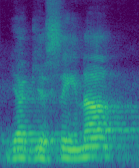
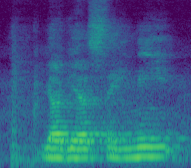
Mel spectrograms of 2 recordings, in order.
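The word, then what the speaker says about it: Yajñasenī: Shri Shuka Uvacha Shrutva Prita Subala Putri Ata Yagyasena. I see. Yagyaseni. Oh, so yeah, that is supposed to be a long I at that end. Yagyaseni.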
